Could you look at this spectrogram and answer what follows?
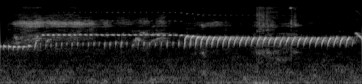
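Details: Excited male canary singing strongly to stimulate a female to mate: a rapid rolling trill around mid-high pitch that steadies and grows louder into a fast, even run of beaded notes.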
